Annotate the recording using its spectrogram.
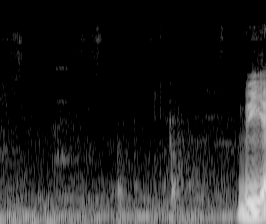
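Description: Felt-tip marker writing on a whiteboard: faint, irregular strokes of the tip on the board.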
